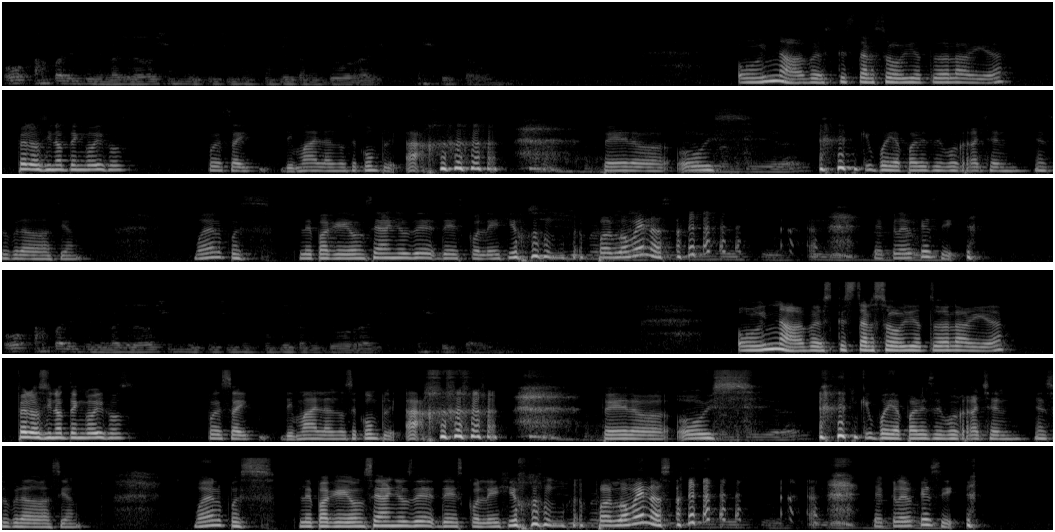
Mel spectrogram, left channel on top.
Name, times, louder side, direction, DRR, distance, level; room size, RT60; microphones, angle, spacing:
voice 1, 0.0-3.9 4.2-5.1 15.8-16.6 17.3-18.6 26.3-30.5, equal, ahead, 5.9 m, -50 dB
voice 2, 7.4-10.0 10.7-11.7 12.6-16.1 16.5-18.0 18.7-21.8 22.2-22.6 22.9-23.7 24.0-26.7 27.0-27.6 27.9-28.0 29.1-30.8, right 4 dB, 75° right, 0.6 m, -30 dB
12.5 x 11.5 x 3.6 m
head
